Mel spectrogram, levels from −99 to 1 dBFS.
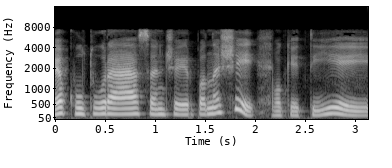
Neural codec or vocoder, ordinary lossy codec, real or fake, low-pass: none; MP3, 64 kbps; real; 7.2 kHz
